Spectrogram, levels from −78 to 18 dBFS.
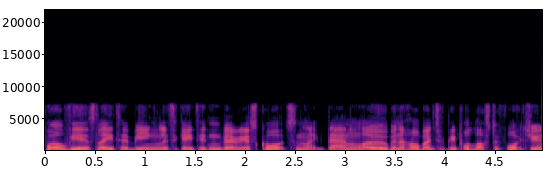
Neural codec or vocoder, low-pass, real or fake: none; 7.2 kHz; real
